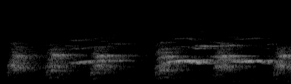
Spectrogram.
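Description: Several dogs bark and howl in two long bursts, with yips and drawn-out, mournful wavering tones and a short pause between them, fairly close and clear.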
